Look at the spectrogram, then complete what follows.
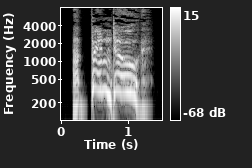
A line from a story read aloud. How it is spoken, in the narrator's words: Jenna called out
